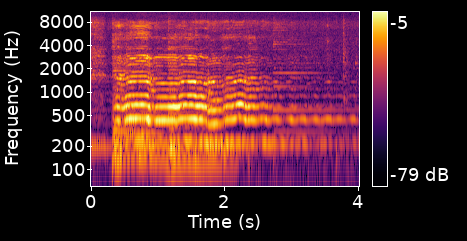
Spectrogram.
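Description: Male voice humming a wordless melody over a softly played acoustic guitar, the long held notes wavering with vibrato. The voice eases off in the second half while the guitar rings on.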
